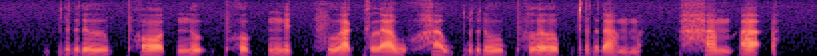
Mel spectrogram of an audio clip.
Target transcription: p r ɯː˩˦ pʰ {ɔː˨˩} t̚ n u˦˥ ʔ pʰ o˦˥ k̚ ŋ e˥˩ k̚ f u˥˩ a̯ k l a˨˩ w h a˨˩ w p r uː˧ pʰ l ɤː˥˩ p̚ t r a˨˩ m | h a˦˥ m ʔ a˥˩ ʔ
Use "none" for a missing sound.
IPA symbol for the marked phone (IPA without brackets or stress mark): ɔː˨˩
